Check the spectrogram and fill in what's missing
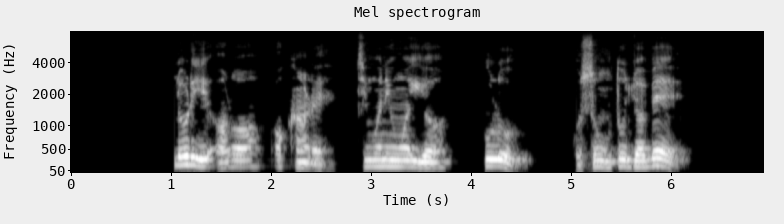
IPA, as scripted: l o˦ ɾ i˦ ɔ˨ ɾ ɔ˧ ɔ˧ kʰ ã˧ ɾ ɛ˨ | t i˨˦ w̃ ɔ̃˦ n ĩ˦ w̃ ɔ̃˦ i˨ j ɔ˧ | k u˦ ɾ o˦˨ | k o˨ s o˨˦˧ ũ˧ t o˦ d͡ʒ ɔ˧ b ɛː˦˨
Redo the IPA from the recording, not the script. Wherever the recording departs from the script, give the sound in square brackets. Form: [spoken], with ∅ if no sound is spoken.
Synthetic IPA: l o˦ ɾ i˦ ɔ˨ ɾ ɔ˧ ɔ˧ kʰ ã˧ ɾ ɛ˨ | t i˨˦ w̃ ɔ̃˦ n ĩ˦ w̃ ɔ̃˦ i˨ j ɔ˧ | k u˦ ɾ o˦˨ | k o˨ s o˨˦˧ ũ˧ t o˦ d͡ʒ ɔ˧ b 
